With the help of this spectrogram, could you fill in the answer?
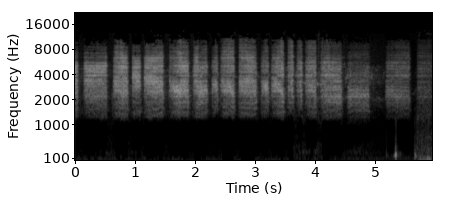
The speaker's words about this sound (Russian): А давайте про скворца. Мы забыли, во-первых, его послушать и поподробнее немножко о нем поговорить. Давайте послушаем скворца.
